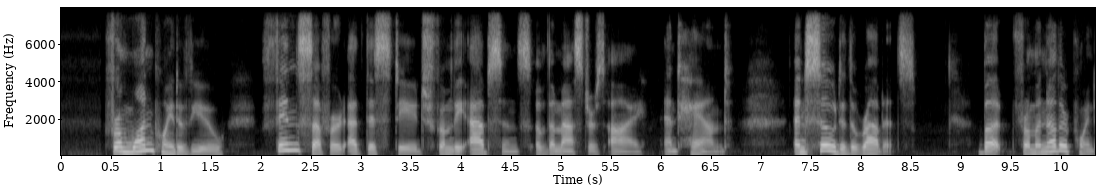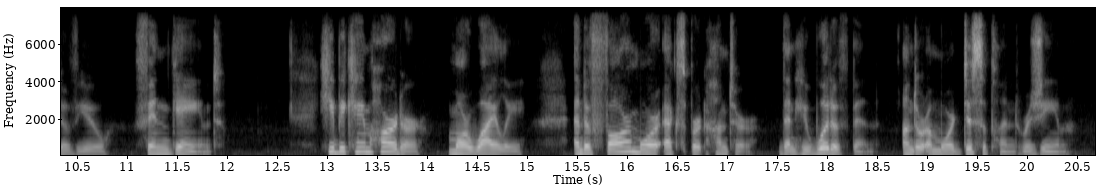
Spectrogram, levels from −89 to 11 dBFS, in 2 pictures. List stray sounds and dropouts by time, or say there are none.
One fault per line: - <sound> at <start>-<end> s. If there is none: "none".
none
